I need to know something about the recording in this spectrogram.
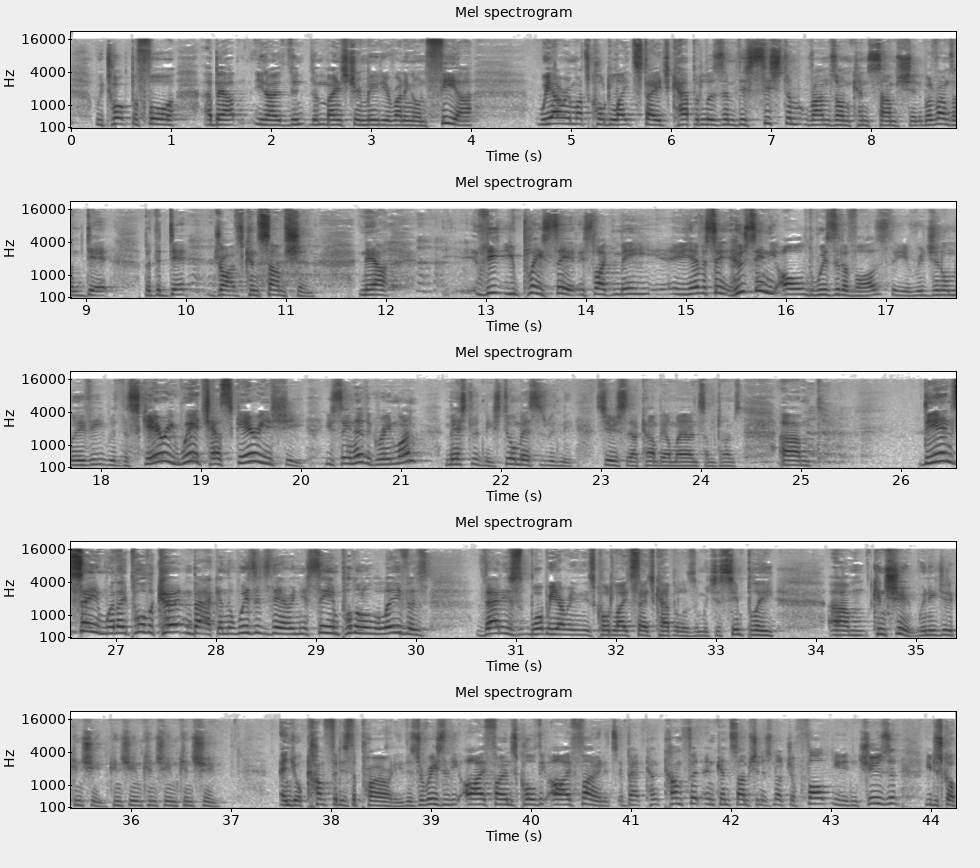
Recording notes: In this live recording for a large group of students.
